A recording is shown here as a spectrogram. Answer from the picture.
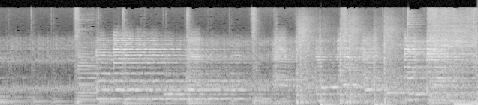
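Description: Instrumental intro of an indie rock song led by electric guitar, with no vocals yet. It gets fuller about a second in and builds again after about four seconds.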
